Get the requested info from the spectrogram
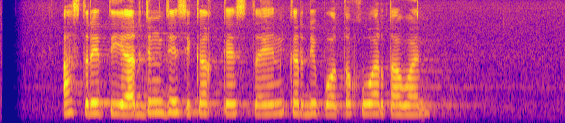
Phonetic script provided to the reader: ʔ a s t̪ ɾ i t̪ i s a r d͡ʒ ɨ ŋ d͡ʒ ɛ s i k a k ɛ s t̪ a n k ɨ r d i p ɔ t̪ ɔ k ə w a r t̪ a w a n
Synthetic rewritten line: ʔ a s t̪ ɾ i t̪ i a r d͡ʒ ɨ ŋ d͡ʒ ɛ s i k a k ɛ s t̪ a n k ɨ r d i p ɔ t̪ ɔ k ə w a r t̪ a w a n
